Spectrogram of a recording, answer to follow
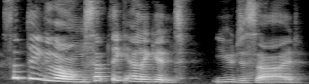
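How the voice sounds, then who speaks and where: A woman voicing a vain, bossy, flamboyant female bird in a children's storybook, theatrical and gushing with drawn-out emphatic words. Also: on the high side, huge pitch swings, darkish tone.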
